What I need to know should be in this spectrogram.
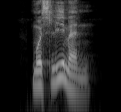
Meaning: Muslimah
- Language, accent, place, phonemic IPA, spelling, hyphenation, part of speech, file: German, Germany, Berlin, /mʊsˈliːmɪn/, Muslimin, Mus‧li‧min, noun, De-Muslimin.ogg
